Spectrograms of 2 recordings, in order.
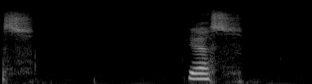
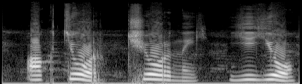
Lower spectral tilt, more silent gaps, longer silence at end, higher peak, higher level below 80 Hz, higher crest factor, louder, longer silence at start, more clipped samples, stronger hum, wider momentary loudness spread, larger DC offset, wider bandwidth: second, -1.5 dB/octave vs -5 dB/octave; neither; first, 0.7 s vs 0.05 s; second, -16 dBFS vs 0 dBFS; second, -70 dBFS vs -36 dBFS; first, 18 dB vs 12 dB; second, -30 LUFS vs -11 LUFS; second, 0.05 s vs 0.25 s; second, under 0.1% vs 0.8%; neither; first, 18 LU vs 13 LU; second, under 0.1% vs 9%; second, 14 kHz vs 18 kHz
